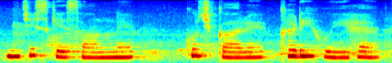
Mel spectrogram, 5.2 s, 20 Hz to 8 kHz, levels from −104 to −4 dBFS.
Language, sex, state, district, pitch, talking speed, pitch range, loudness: Hindi, female, Uttar Pradesh, Saharanpur, 225 Hz, 80 wpm, 215-260 Hz, -16 LUFS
